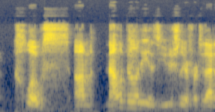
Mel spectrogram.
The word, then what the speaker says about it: malleability: The first one, you say it, here's how you pronounce it. It's malleability.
